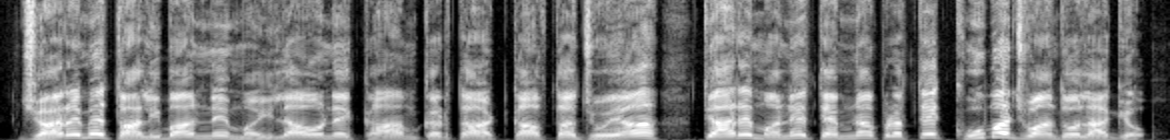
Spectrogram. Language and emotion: Gujarati, angry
